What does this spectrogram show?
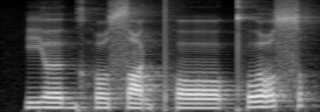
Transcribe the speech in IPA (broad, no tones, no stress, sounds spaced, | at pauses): j əː ɡ h u sˤ ɐ ɡ pʰ ɔː kʰ o sˤ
